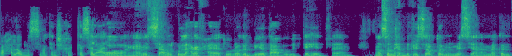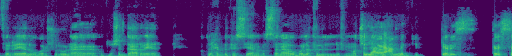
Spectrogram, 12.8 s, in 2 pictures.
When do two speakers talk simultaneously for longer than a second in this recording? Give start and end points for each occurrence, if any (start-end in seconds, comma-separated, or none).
none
